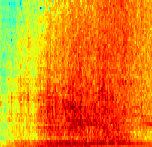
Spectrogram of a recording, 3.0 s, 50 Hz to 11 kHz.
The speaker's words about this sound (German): Diese Rennboote. Als wir vor 5 Jahren das Haus kauften, gab es die noch nicht.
